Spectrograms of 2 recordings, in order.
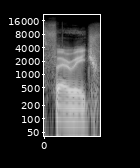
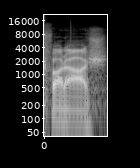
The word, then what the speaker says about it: Farage: Třeba ten nechválně proslulý anglický politik Nigel Farage, on říká, mě jedno, můžete mi říkat Farage, Farage eh, a, a tak dále.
